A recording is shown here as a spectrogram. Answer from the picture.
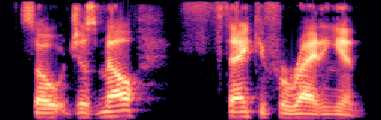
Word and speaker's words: Jasmel: Jasmel. And it's spelled Yasmel. How do I know that it's not Yasmel but Jasmel? Because, well, I had a wonderful student with the same first name.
